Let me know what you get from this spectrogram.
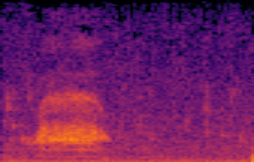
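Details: Pet cat gives one drawn-out, whining meow over steady low background rumble, followed by a brief thump.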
